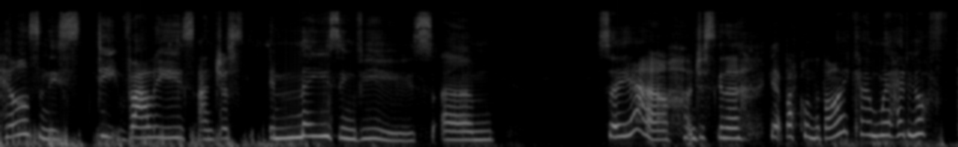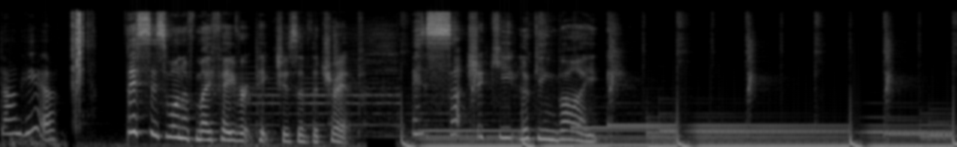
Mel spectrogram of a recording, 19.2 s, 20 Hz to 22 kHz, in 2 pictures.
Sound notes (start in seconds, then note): 10.3 camera click; 16.5 dreamy music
